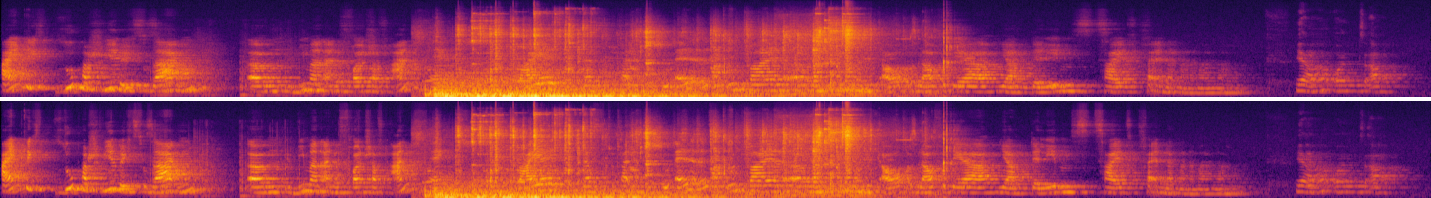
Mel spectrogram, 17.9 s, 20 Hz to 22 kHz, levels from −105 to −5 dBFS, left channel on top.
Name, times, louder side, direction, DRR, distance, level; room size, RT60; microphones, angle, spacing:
voice 1, 0.0-2.6 3.1-5.9 6.4-13.4 13.7-15.3, right 2 dB, 55° right, 1 dB, 5.6 m, -32 dB
sound 1, 1.8-2.7 3.0-3.8 4.2-4.6 5.3-5.7, equal, 80° right, 5.2 m, -39 dB
Coin (dropping), 5.1-11.8, right 3 dB, 15° right, 1.9 m, -27 dB
sound 2, 5.4-10.6, left 3 dB, 85° left, 0.8 m, -26 dB
voice 2, 15.2-15.6 15.8-17.3, left 1 dB, 25° left, 0 dB, 4.6 m, -45 dB
25.0 x 22.5 x 8.0 m, 1.1 s
head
